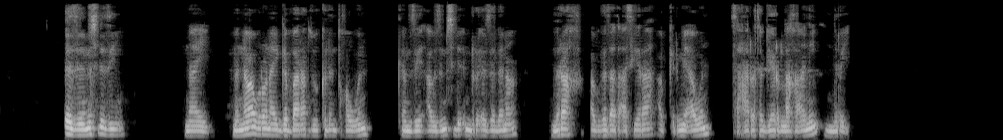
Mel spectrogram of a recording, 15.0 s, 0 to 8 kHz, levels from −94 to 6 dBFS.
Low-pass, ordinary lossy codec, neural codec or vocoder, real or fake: 7.2 kHz; AAC, 32 kbps; none; real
